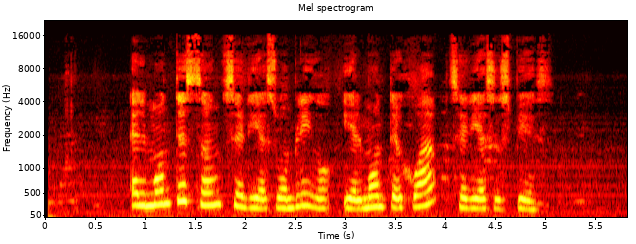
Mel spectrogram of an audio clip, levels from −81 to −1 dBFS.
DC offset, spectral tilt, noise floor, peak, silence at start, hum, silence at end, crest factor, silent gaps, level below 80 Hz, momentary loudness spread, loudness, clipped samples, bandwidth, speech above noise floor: under 0.1%; -3.5 dB/octave; -45 dBFS; -4 dBFS; 0.05 s; none; 0.45 s; 16 dB; none; -52 dBFS; 8 LU; -17 LUFS; under 0.1%; 16.5 kHz; 28 dB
